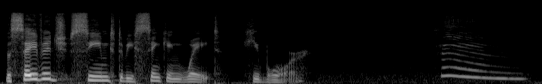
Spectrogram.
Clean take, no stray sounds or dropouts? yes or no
no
